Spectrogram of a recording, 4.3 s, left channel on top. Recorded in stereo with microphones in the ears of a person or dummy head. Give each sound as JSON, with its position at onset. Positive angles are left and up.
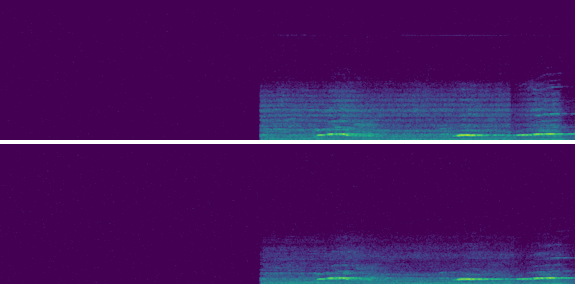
{"t": 1.9, "sound": "a scream", "side_deg": 50, "distance_m": 9.5}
